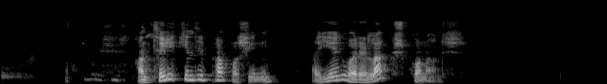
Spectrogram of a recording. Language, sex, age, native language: Icelandic, male, 50-59, Icelandic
